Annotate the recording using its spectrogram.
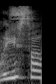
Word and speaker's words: Elisa: Elisa Lamb.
